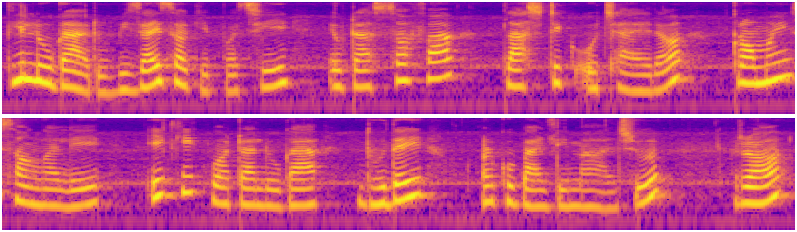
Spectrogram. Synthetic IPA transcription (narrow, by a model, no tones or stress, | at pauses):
t̪iluɡaɦʌɾubid͡zajsʌkepʌt͡sʰi | ewʈasʌpʰa | plasʈiko̰t͡sʰaeɾʌ | krʌmʌjsʌŋɡʌleː | kekwʌʈaluɡa | d̪ʱũd̪ʌj | ʌrkobalʈimaːlt͡sʰu | rʌ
